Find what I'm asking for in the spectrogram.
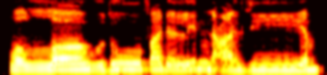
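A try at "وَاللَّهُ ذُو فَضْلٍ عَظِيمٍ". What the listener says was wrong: Botnya ditahan, jangan kol-kolah. Wallahu dzu fadlin azim. Fad ditahan, jangan dikol-kolahin.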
